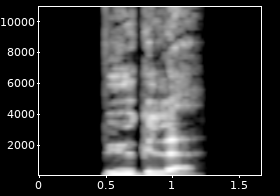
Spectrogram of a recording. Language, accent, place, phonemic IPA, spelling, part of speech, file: German, Germany, Berlin, /ˈbyːɡlə/, bügle, verb, De-bügle.ogg
- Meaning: inflection of bügeln: 1. first-person singular present 2. singular imperative 3. first/third-person singular subjunctive I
